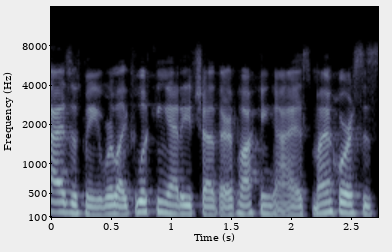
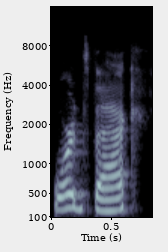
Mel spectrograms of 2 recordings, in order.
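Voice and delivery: silly mock voice; 11 semitones higher, 4 dB louder than usual. Telling friends what the animals seem to think, high and goofy. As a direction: ham up a daft inner voice. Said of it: "They're just like".

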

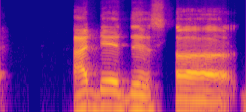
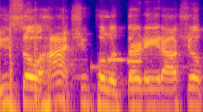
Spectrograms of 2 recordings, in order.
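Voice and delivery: excited riff; 6 semitones higher, faster than usual. Acted. Riffing on the joke.

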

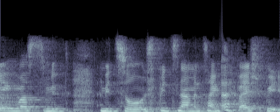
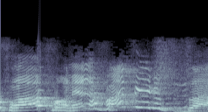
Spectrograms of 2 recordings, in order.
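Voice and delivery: higher, laughing plea to the teacher; kids pleading; 6 semitones higher than usual. Retold or imitated. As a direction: beg like a little pupil. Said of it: "Und wir so".

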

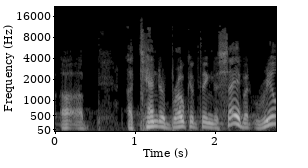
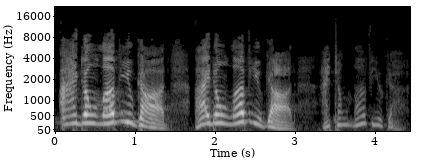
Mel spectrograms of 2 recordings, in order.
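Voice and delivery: higher, insistent chant of the words; repeated proclaiming; 6 semitones higher, 4 dB louder than usual. Retold or imitated. Preacher acting out his repeated proclamation to God, insistent. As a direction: press each "love" as he repeats it.

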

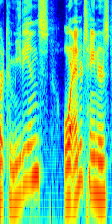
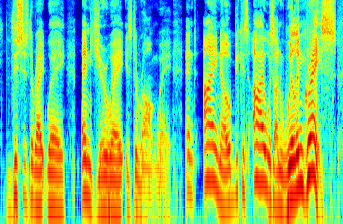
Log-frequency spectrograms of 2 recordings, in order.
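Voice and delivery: lightly voiced self-important celebrity, building louder; mock Deborah Messing; 6 dB louder than usual. Actress boasts of her sitcom credentials, mock pompous. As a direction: preach it smugly, swelling to loud at the end. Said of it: "You don't need to be spreading".

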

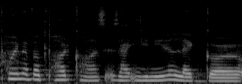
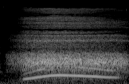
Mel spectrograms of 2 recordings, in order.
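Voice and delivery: gasp; 11 semitones higher than usual. Retold or imitated. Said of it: "I was like".

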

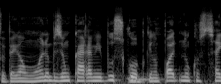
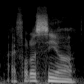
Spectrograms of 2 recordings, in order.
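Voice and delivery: usual speaking voice

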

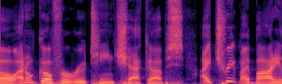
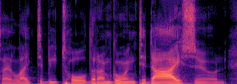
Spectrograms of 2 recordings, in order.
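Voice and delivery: ordinary talk, nothing marked

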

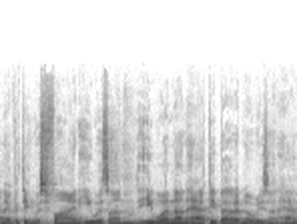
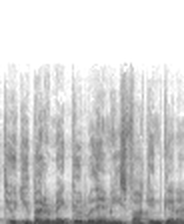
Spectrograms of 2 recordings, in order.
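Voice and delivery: worried teammate warning; 10 semitones higher than usual. Retold or imitated. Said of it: "And Trey's like".

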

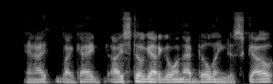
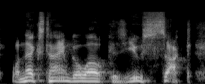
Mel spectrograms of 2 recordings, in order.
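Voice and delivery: slow, higher put-down, imitating a teammate; mock scornful punchline; 4 semitones higher than usual. Teammate ends the argument with a jab, imitated slow scorn. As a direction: drag out the insult for the punchline.

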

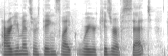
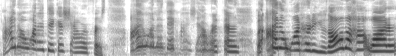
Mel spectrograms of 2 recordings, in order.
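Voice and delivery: put-on much higher pleading kid voice; whiny child Anna; 14 semitones higher, 7 dB louder than usual. Mom imitating her daughter Anna arguing about showers, high whiny kid. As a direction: whine it like an upset little girl. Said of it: "with Anna, it's just, it's incoherent".

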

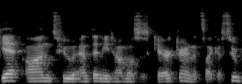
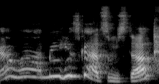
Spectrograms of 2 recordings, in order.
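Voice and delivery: much higher, sudden squeaky pitch; surprised realization. Retold or imitated. Himself at the movie reacting to the suit, high squeak. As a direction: jump way up in pitch, mock discovery. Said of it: "I was like".

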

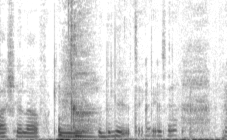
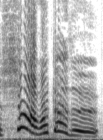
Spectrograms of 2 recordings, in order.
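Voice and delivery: loud greeting; 6 semitones higher, 6 dB louder, much slower than usual. Retold or imitated. Greeting on phone.

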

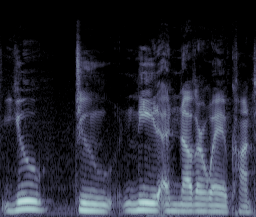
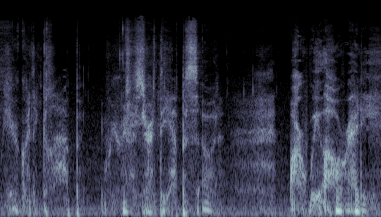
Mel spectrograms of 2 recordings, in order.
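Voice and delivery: whispering; 7 dB quieter than usual. Real, not acted. Keeps whispering.

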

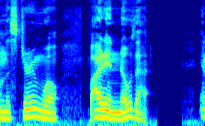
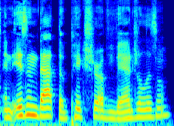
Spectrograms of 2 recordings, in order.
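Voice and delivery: ordinary talk

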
